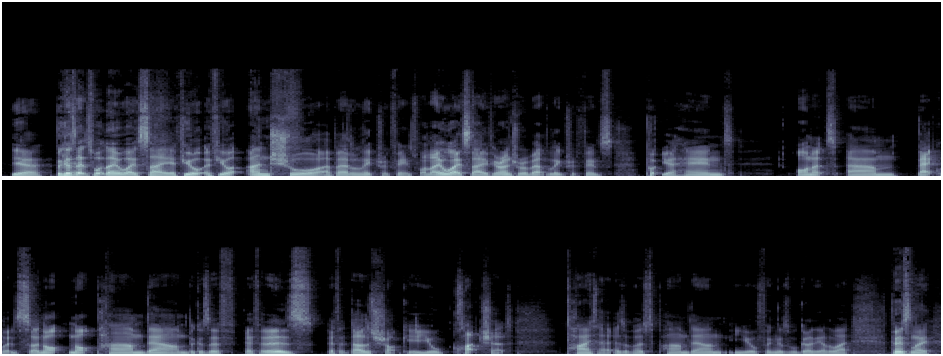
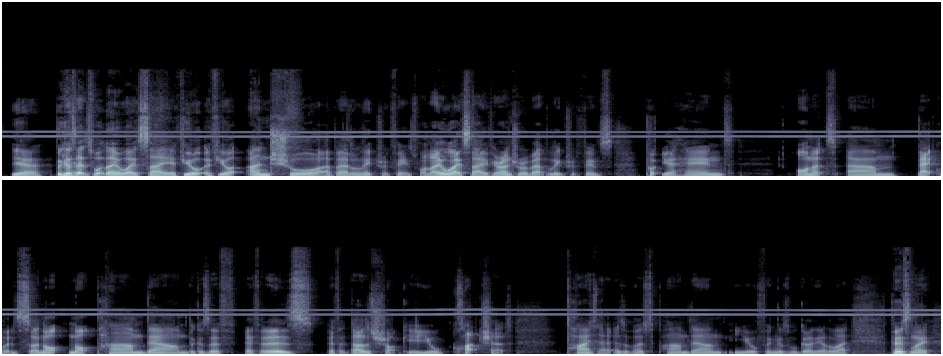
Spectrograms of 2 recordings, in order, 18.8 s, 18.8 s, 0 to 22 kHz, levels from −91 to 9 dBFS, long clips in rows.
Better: first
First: none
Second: high-pitched whine; noticeable; throughout; 5 kHz, 15 dB below the speech

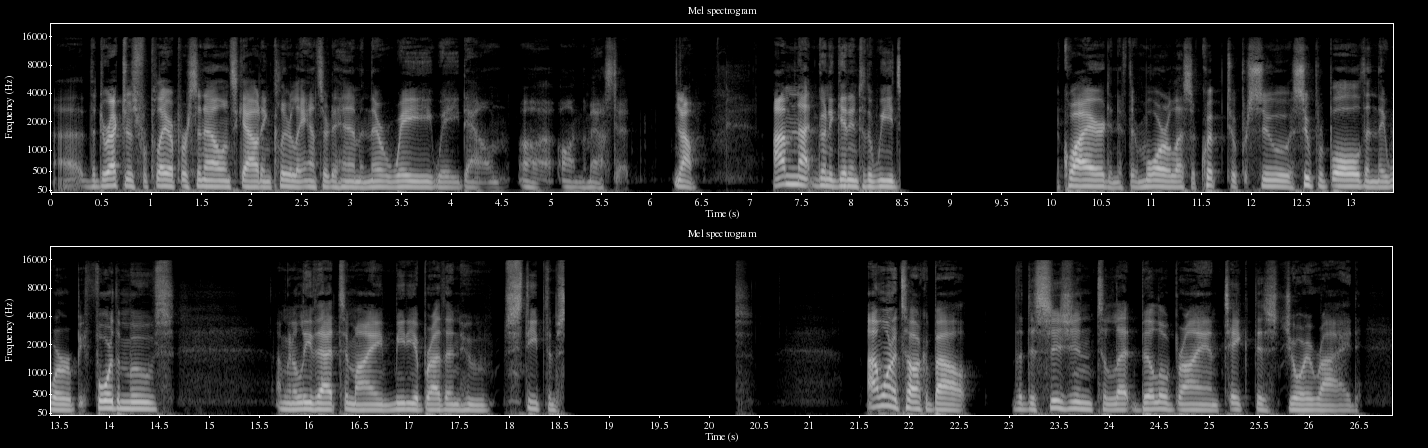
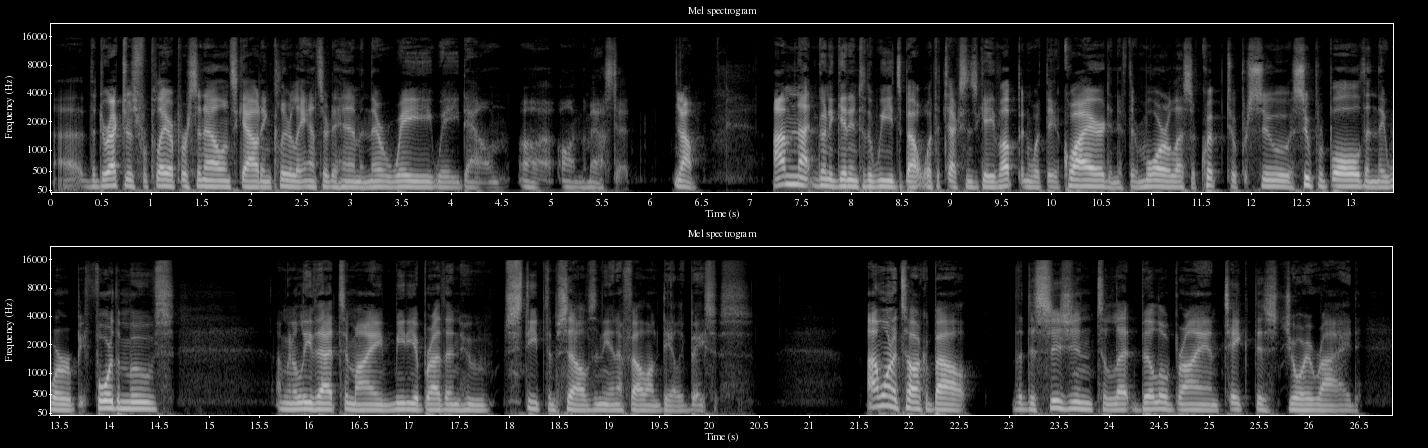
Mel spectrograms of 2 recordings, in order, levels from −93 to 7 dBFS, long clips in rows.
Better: second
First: audio cutting out; at 8.5 s for 1.5 s and at 19 s for 1.5 s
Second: none

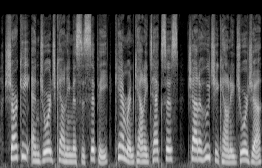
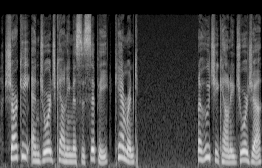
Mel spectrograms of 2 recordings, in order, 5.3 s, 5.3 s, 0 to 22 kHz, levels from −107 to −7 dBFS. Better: first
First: none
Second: audio cutting out; at 3 s for 1 s

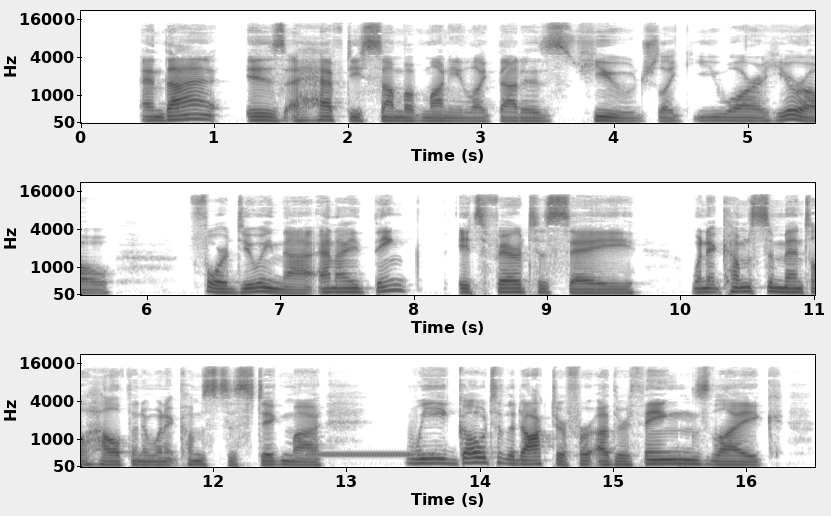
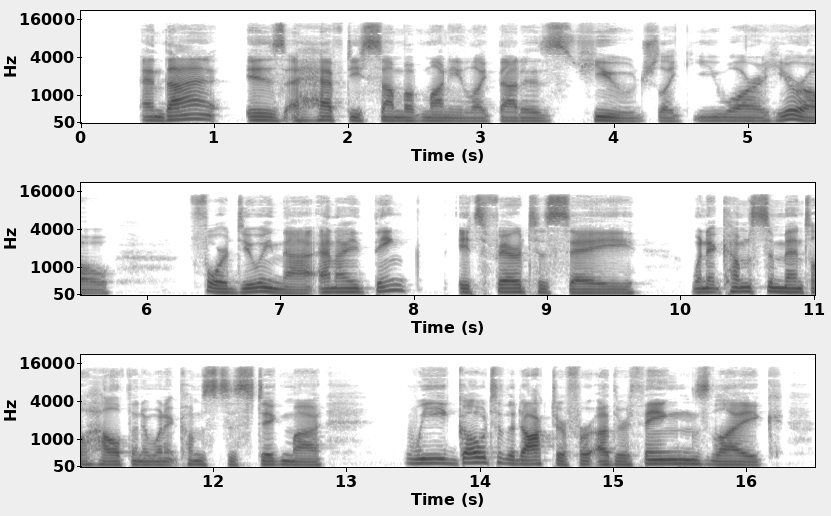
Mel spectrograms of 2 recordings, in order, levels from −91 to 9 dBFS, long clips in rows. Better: second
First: phone ringing; faint; from 13 to 14 s; peak 15 dB below the speech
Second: none

